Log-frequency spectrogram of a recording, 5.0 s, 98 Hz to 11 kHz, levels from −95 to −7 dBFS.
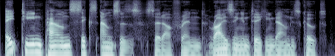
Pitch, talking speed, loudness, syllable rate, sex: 90 Hz, 155 wpm, -24 LUFS, 3.7 syllables/s, male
